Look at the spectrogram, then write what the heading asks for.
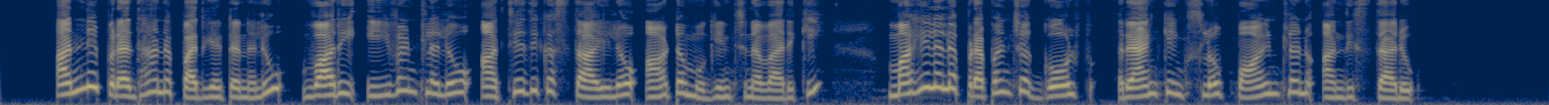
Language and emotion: Telugu, neutral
